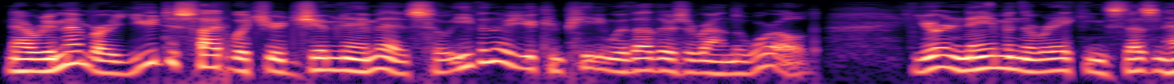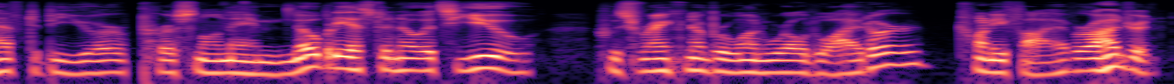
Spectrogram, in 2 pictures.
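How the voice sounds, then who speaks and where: A man's voice: medium pitch, brisk, dry recording. A man narrating a screencast walkthrough of a website, explaining each click step by step in an upbeat manner. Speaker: product demo presenter. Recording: dry, slightly dull sound.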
